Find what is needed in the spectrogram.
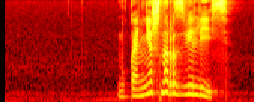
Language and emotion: Russian, angry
